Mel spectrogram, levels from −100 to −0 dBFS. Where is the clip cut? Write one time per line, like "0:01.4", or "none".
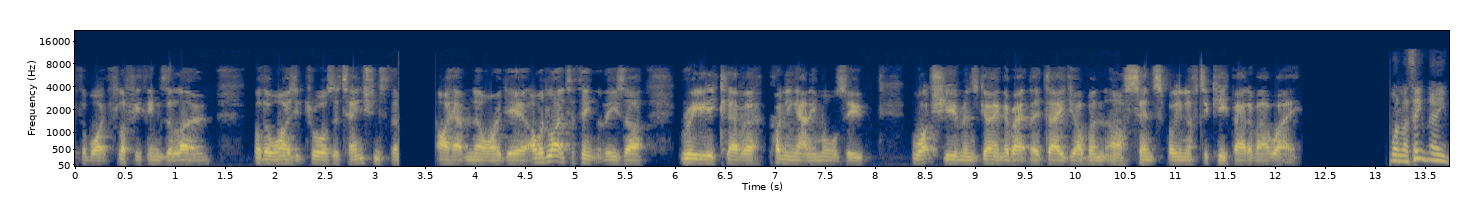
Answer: none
